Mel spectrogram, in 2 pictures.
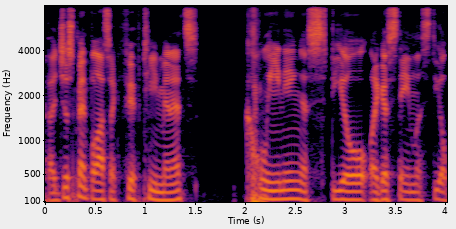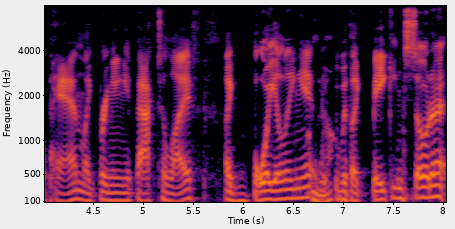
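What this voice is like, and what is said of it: Out of breath, breathless speech. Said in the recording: “I'm like out of breath and like sweating right now... I'm like out of breath... I'm going to catch my breath for a sec.”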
